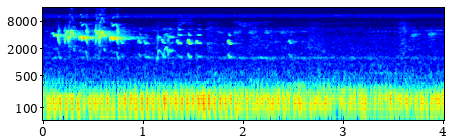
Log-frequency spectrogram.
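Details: Fighting sooty-headed bulbul, one against four, during trapping: an opening burst of shrill, squeaky chirps, then a few scattered short notes that fade away, over heavy low rumbling noise.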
